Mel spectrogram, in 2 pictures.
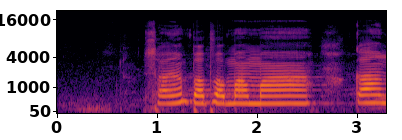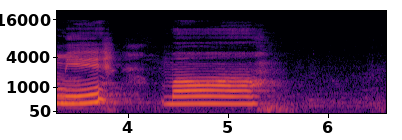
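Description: A woman sings into a microphone over loudspeakers.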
